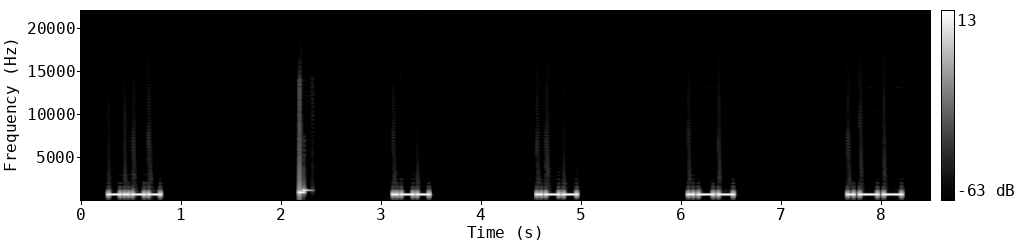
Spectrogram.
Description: Morse code, heard as a keyed tone, about 28 wpm, spaced as for 7 wpm, 700 Hz. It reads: Y WWWW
